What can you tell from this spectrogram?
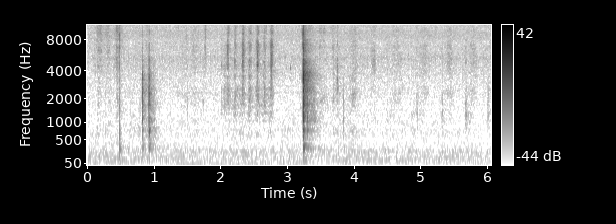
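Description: Small taps and clicks from a watercolour brush and hands at a metal mixing palette: a few light clicks near the start and one sharper knock with a short ring about three seconds in, with faint scratching of the brush between them. Otherwise near silence.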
